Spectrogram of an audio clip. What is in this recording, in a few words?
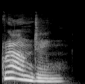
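"grounding", British English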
